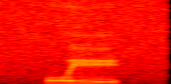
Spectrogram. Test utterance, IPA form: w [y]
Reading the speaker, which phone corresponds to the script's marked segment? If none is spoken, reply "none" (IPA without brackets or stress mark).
y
